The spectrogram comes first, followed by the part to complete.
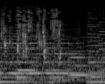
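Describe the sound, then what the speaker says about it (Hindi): Water poured into a pot of cooking food makes a short, close, wet gurgle and dribble that lasts about a second. "अब थोड़ा पानी डाल देते हैं"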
